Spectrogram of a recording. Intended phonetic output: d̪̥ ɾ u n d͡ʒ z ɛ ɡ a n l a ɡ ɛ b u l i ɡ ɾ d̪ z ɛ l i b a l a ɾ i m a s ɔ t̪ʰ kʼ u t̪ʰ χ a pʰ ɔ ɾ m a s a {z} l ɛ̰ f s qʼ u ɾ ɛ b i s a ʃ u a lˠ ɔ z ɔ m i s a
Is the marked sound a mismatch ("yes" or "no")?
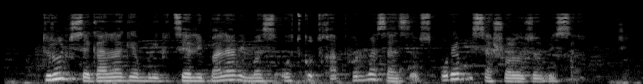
no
